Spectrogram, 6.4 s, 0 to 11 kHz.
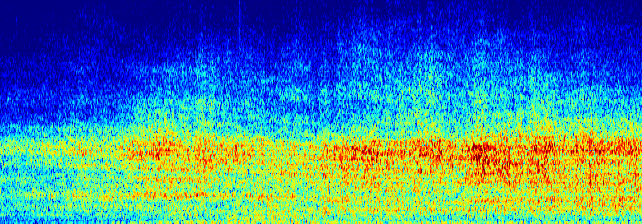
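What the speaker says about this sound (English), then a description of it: "So this here, the British Airways A320 CEO, or the A320-200s, arrived from Lyon" A British Airways A320-200 arriving from Lyon rumbles in to land at London Heathrow, a broad, steady engine roar that swells slightly and holds, with no voices.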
